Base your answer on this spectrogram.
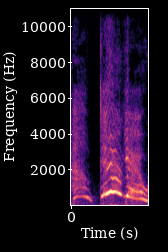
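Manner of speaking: very high, loud, drawn-out scream.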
